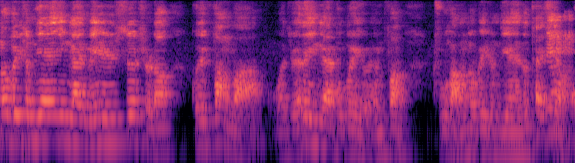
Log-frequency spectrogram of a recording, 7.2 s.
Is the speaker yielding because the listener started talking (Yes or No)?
Yes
